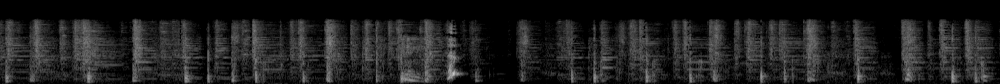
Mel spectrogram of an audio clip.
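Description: Guitar music: fast, densely plucked notes, with a swooping pitch glide about four seconds in and a brief break just before five seconds.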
